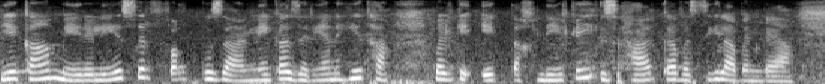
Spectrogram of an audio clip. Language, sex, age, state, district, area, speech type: Urdu, female, 18-30, Uttar Pradesh, Rampur, urban, spontaneous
